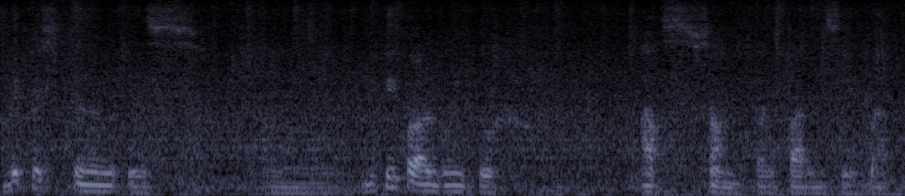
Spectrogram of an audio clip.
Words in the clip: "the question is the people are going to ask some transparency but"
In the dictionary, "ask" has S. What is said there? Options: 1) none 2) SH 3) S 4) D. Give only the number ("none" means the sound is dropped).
1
